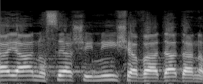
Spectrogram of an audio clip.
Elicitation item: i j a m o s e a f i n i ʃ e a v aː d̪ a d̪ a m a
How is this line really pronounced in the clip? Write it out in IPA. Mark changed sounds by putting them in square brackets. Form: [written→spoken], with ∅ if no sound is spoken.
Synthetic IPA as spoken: [i→a] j a [m→n] o s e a [f→ʃ] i n i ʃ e a v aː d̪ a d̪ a [m→n] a

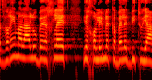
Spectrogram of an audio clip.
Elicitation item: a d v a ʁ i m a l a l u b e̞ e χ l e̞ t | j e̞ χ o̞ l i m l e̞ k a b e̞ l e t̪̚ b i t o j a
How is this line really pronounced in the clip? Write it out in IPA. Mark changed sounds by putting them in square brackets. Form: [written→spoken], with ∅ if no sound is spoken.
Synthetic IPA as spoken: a d v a ʁ i m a l a l u b e̞ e χ l e̞ t | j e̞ χ o̞ l i m l e̞ k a b e̞ l e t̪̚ b i t [o→u] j a

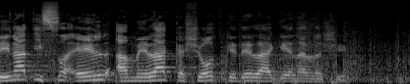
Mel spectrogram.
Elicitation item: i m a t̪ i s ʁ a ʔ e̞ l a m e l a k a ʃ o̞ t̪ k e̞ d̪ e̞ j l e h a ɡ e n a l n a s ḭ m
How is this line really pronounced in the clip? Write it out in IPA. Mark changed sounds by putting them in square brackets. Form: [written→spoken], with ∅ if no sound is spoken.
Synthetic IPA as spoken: i [m→n] a t̪ i s ʁ a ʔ e̞ l a m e l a k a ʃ o̞ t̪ k e̞ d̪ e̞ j l e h a ɡ e n a l n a [s→ʃ] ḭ m

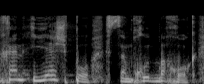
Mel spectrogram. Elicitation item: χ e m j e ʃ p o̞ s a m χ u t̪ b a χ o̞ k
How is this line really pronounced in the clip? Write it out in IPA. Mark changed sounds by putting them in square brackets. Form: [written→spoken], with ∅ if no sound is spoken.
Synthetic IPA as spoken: χ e [m→n] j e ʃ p o̞ s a m χ u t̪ b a χ o̞ k

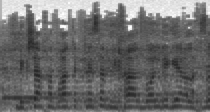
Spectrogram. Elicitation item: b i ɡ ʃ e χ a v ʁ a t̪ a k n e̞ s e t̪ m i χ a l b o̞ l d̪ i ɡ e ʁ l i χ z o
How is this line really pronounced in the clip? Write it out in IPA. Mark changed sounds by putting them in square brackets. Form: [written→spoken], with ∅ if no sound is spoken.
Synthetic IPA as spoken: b i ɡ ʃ [e→a] χ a v ʁ a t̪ a k n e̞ s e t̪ m i χ a l b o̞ l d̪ i ɡ e ʁ l [i→a] χ z o

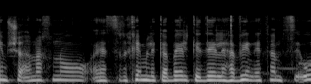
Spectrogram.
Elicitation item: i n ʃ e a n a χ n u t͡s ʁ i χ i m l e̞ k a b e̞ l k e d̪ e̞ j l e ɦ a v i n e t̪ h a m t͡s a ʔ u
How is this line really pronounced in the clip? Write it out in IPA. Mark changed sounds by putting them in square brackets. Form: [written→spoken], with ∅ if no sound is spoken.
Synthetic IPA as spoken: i [n→m] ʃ e a n a χ n u t͡s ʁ i χ i m l e̞ k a b e̞ l k e d̪ e̞ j l e ɦ a v i n e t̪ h a m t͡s [a→i] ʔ u

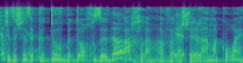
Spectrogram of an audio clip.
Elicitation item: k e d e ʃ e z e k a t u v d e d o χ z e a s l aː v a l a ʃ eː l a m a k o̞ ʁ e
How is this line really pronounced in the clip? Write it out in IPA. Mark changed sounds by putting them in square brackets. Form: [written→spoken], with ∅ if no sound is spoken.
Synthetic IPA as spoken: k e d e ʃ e z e k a t u v [d→b] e d o χ z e a [s→χ] l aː v a l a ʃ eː l a m a k o̞ ʁ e

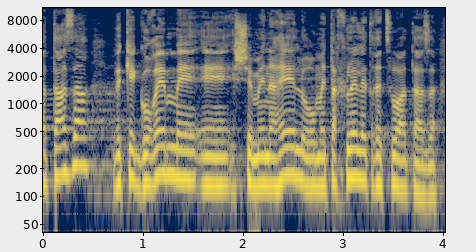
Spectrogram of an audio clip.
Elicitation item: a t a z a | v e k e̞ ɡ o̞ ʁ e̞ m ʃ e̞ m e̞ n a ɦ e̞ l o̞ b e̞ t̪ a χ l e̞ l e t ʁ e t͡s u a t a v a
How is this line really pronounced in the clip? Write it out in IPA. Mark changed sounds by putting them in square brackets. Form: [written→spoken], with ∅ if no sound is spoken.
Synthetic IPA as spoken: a t a z a | v e k e̞ ɡ o̞ ʁ e̞ m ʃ e̞ m e̞ n a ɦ e̞ l o̞ [b→m] e̞ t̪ a χ l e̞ l e t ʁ e t͡s u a t a [v→z] a

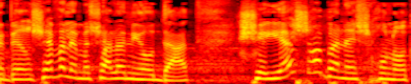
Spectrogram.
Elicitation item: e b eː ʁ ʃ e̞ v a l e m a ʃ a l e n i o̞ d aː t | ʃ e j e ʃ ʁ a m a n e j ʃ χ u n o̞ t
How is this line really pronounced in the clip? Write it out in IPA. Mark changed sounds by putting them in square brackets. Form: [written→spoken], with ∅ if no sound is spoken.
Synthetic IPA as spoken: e b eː ʁ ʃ e̞ v a l e m a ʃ a l [e→a] n i o̞ d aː t | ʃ e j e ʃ ʁ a [m→b] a n e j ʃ χ u n o̞ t

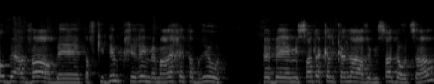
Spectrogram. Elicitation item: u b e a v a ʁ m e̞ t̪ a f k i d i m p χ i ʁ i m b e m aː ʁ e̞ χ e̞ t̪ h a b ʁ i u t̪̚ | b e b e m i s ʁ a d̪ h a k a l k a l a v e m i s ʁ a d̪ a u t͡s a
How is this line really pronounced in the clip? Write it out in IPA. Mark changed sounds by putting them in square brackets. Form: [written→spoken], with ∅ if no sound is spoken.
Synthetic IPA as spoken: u b e a v a ʁ [m→b] e̞ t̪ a f k i d i m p χ i ʁ i m b e m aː ʁ e̞ χ e̞ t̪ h a b ʁ i u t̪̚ | [b→v] e b e m i s ʁ a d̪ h a k a l k a l a v e m i s ʁ a d̪ a [u→o] t͡s a

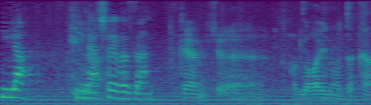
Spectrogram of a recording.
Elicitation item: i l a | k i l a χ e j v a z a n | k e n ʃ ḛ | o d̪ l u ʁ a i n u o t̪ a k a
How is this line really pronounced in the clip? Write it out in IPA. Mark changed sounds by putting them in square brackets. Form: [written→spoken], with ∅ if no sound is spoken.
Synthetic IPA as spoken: i l a | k i l a [χ→ʃ] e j v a z a n | k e n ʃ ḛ | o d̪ l [u→o] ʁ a i n u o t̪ a k a

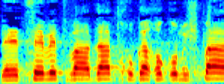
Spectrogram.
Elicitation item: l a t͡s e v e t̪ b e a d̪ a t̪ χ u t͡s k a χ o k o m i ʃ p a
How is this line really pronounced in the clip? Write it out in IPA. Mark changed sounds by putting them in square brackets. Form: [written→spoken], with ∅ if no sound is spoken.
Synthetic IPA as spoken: l [a→e] t͡s e v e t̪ [b→v] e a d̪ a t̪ χ u [t͡s→∅] k a χ o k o m i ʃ p a

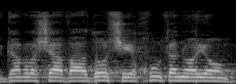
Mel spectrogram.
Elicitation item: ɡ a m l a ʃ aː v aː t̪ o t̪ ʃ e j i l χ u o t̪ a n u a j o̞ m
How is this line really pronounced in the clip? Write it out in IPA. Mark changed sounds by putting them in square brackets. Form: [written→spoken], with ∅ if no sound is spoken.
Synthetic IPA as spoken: ɡ a m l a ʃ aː v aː [t̪→d̪] o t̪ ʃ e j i l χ u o t̪ a n u a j o̞ m

